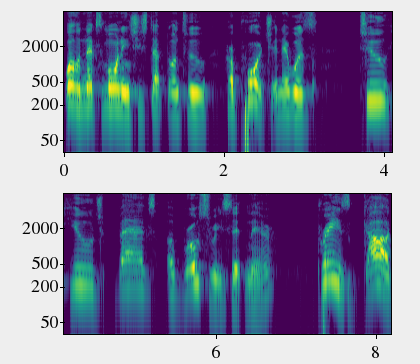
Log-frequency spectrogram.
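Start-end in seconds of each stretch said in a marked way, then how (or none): 7.2-8.2 acted-out, high, exclaimed crying out. Telling a joke, voicing the old lady finding groceries: acting out crying out. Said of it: "she cried out".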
